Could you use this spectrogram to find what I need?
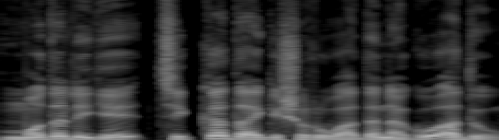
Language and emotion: Kannada, neutral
